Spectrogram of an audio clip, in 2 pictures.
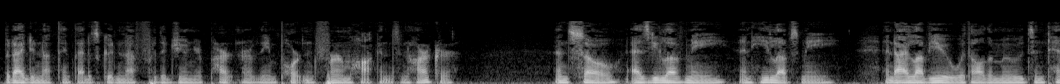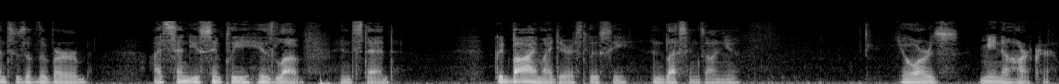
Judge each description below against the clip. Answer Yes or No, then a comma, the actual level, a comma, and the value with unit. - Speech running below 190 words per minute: Yes, average, 175 wpm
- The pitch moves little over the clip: Yes, narrow, 2.1 semitones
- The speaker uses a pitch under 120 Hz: Yes, very low, 85 Hz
